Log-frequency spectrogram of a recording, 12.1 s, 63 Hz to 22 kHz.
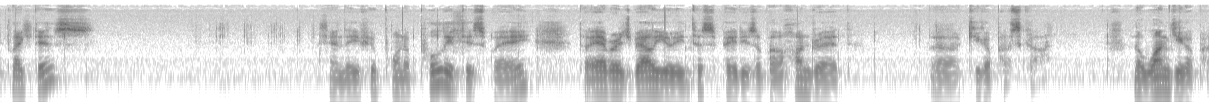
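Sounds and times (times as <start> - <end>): faint room hiss: 0.0 - 12.0
stylus strokes on tablet screen: 1.8 - 5.2.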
